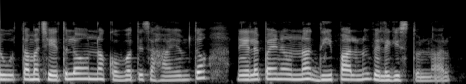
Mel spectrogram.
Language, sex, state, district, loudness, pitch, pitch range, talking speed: Telugu, female, Telangana, Komaram Bheem, -16 LUFS, 225 Hz, 210-245 Hz, 115 wpm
